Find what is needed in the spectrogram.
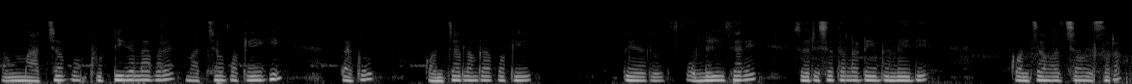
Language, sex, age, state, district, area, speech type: Odia, female, 30-45, Odisha, Jagatsinghpur, rural, spontaneous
